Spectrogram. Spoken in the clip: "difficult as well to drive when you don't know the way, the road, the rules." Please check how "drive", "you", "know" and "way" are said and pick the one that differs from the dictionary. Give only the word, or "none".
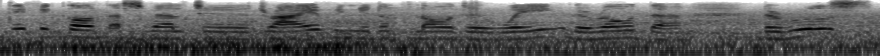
know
